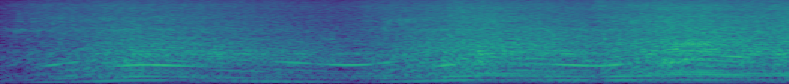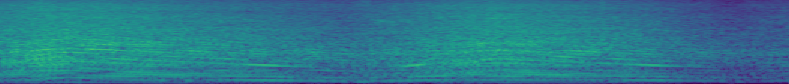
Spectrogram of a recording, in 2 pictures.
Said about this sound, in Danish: Så sætter han nøglen i og starter bilen, og så får han sat den i gear og kører langsomt fremad.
